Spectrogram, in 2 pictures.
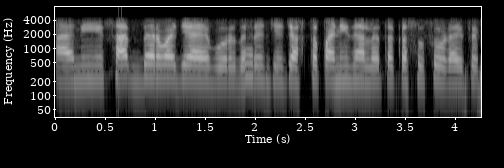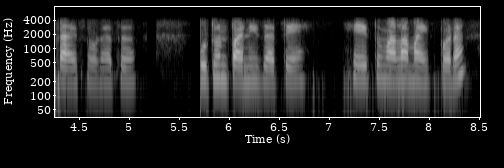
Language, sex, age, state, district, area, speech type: Marathi, female, 45-60, Maharashtra, Nagpur, rural, conversation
